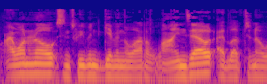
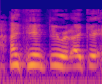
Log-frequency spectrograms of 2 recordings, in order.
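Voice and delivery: mock panicked; 10 semitones higher than usual. Retells character stuck, giving up.

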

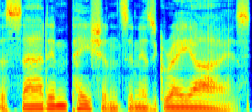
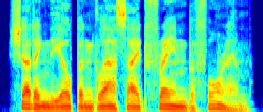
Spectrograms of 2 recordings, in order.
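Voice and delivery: ordinary delivery

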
